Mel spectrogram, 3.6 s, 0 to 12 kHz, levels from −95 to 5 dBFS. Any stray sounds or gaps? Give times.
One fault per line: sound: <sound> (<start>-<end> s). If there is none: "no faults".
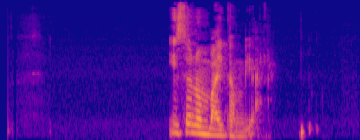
no faults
